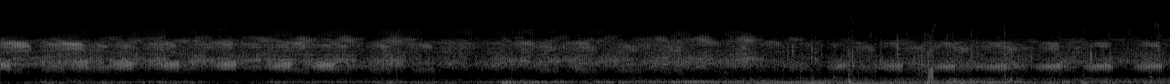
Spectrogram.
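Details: Massed frog chorus from lotus paddy fields along a rural road in Echizen, Fukui Prefecture, Japan, recorded 12 June 2021, with tree frogs, pond frogs and green tree frogs present. Rapid croaks repeat about twice a second over a continuous layered din.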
